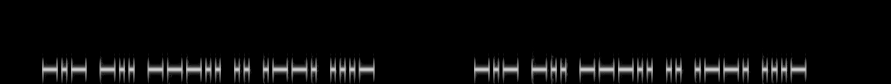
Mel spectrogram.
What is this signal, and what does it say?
Morse code, heard as a keyed tone, about 25 wpm, 700 Hz. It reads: KD8IPV KD8IPV
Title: USA Call Signs - 6 Characters - Repeated 2x - 25wpm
